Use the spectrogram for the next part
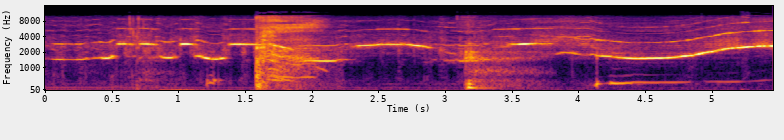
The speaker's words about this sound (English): Whenever I hear a slide whistle, I turn into Jimmy Stewart.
